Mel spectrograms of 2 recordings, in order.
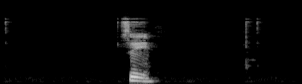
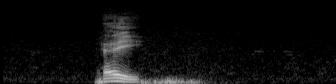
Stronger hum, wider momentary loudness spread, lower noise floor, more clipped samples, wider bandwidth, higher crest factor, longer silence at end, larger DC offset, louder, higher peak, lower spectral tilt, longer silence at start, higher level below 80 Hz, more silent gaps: neither; first, 26 LU vs 21 LU; first, -73 dBFS vs -58 dBFS; neither; second, 9.6 kHz vs 16 kHz; about the same, 24 dB vs 22 dB; second, 0.55 s vs 1.35 s; neither; first, -17 LUFS vs -22 LUFS; first, -2 dBFS vs -6 dBFS; second, -3 dB/octave vs -6 dB/octave; first, 1.2 s vs 0.95 s; second, -66 dBFS vs -44 dBFS; neither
